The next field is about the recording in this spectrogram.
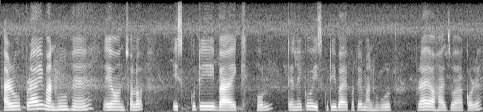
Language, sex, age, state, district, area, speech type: Assamese, female, 30-45, Assam, Dibrugarh, rural, spontaneous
